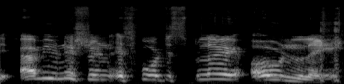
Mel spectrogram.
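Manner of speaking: very high, swooping fancy butler voice. Telling a story, the storyteller voices the butler after an empty gun click: fancy butler voice. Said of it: "I love your butler voice".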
